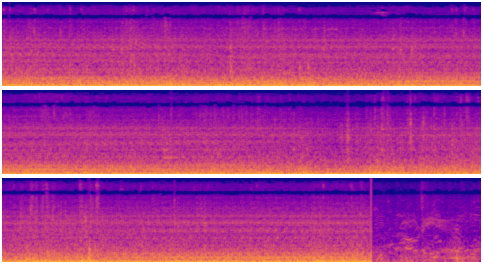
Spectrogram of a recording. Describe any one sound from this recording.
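A car engine rumbles steadily while driving along a rough road.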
